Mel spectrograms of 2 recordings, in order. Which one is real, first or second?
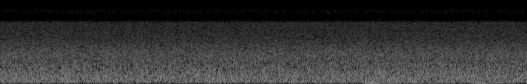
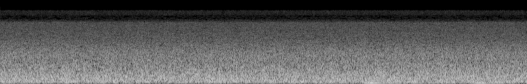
second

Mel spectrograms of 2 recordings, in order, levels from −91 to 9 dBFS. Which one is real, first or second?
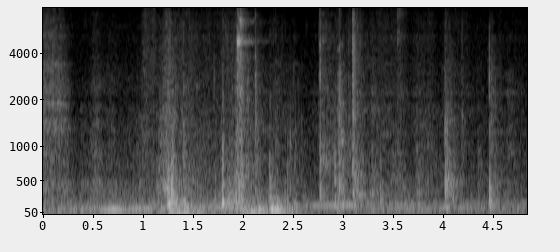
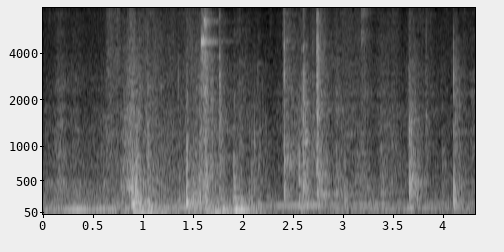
second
